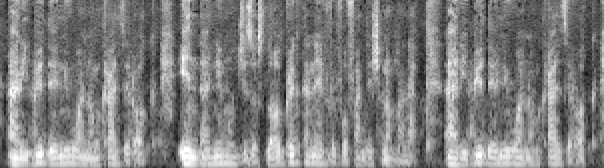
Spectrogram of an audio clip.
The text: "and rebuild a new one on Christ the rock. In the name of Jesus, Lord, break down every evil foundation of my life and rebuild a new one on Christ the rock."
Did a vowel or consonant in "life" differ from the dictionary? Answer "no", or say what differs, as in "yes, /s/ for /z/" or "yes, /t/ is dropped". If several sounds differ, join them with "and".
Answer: yes, /f/ is dropped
